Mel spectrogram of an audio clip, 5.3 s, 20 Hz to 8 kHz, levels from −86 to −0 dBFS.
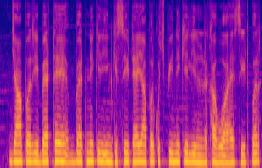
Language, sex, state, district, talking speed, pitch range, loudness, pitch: Hindi, male, Himachal Pradesh, Shimla, 250 wpm, 145-155 Hz, -15 LUFS, 150 Hz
